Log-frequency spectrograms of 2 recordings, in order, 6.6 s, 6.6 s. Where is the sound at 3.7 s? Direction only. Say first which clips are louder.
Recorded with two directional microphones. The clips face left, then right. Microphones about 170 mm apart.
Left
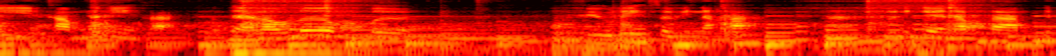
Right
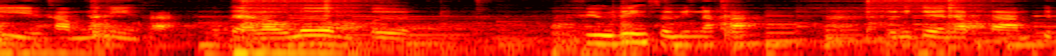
Right 9 dB; 10° right (ahead or behind).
